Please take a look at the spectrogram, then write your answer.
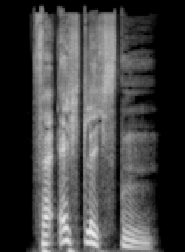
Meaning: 1. superlative degree of verächtlich 2. inflection of verächtlich: strong genitive masculine/neuter singular superlative degree
- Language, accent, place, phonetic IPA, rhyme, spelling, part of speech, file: German, Germany, Berlin, [fɛɐ̯ˈʔɛçtlɪçstn̩], -ɛçtlɪçstn̩, verächtlichsten, adjective, De-verächtlichsten.ogg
